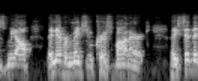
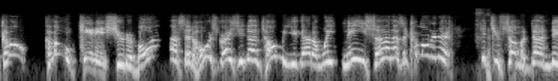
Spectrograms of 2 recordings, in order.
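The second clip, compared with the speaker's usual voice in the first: hammed-up heel taunt; 13 semitones higher than usual. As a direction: goad him like a cocky heel cutting a promo. Taunting Shamrock to fight.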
